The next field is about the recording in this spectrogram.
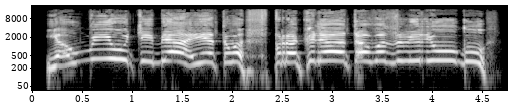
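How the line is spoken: Yelling. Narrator (Russian): завопил он

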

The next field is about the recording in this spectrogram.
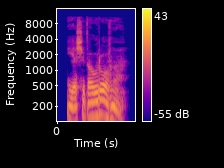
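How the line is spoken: Calm. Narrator (Russian): спокойно ответил он

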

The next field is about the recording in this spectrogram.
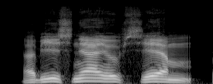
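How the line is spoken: Metallic voice. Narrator (Russian): проговорил Тарас металлическим голосом

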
